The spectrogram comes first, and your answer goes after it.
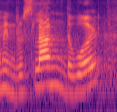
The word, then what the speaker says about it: Ruslaan: So even in Ruslan, when you say Ruslan also means the lion, it's the attitude of a lion, but the right pronunciation is Ruslan.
